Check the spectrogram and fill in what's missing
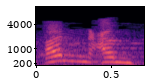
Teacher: لأنه ما في سبب للإدغام، نون وبعدها عين، النون من فين؟ من طرف اللسان، والعين من فين؟ من وسط الحلق، هذه المسافة الكبيرة ما في سبب للإدغام · Term: الإظهار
